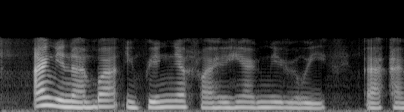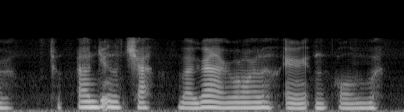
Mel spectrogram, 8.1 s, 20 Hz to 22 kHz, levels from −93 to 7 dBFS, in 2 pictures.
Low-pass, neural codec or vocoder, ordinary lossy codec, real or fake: 5.4 kHz; autoencoder, 22.05 kHz, a latent of 192 numbers a frame, VITS, trained on many speakers; none; fake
